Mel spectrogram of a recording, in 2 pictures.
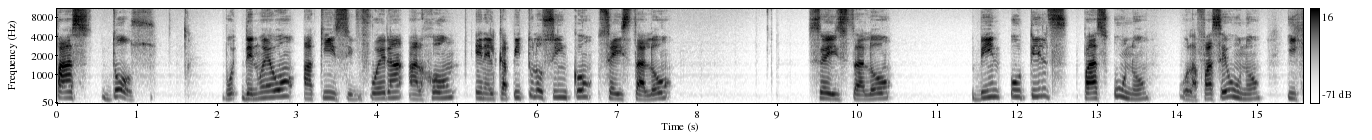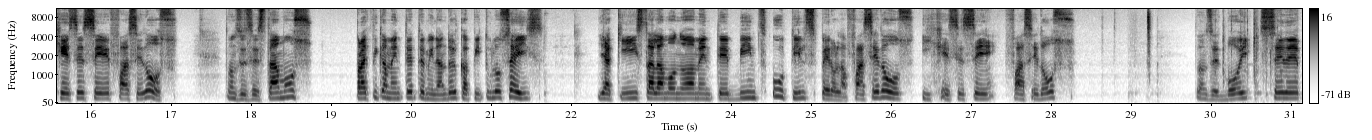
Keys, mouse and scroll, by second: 0.1-1.3 drag, 3.7 click, 5.7-6.4 scroll down 4, 7.0 scroll down 2, 7.6 scroll down 2, 8.3 scroll down 2, 9.0-10.9 scroll up 1, 10.9-12.4 scroll up 1, 12.4-14.6 scroll up 1, 14.6-15.5 scroll up 1, 15.5-16.6 scroll up 1, 16.6-17.5 scroll down 2, 28.5 click, 29.8-31.1 typing.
